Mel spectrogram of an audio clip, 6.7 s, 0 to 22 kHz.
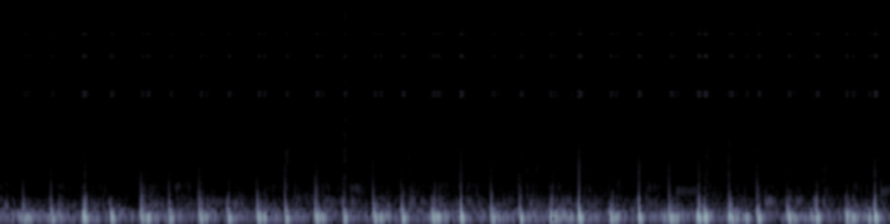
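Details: Male heartbeat after exercise and caffeine: rapid, steady low thumps at about 136 a minute with a faint hum underneath; fast heartbeat, tagged as irregular.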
